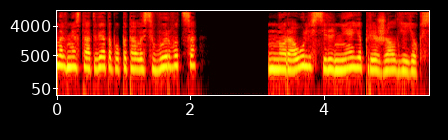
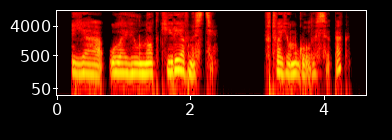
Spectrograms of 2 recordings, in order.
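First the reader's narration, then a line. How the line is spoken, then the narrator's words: Whispered. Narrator (Russian): Рауль прошептал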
